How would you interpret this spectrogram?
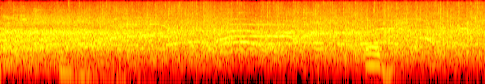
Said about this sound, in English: Don't encourage me. I think they're just applauding the payoff.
